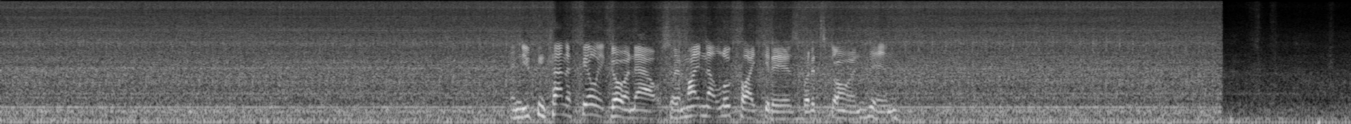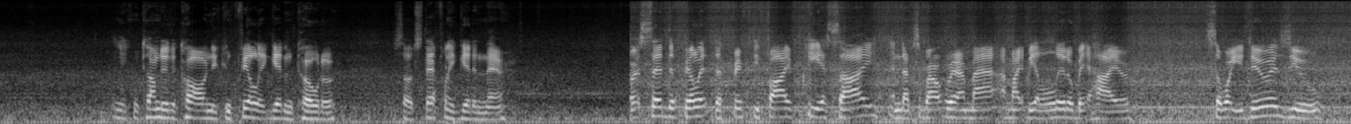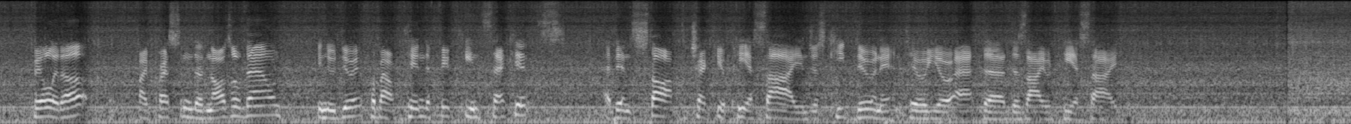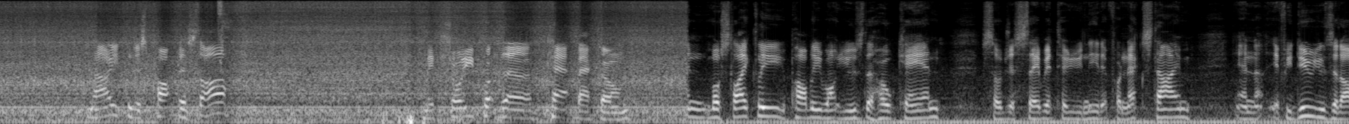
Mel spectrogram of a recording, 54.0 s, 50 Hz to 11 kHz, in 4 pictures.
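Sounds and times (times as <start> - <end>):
car engine idling: 0.0 - 54.0
loud steady hiss: 24.6 - 47.4.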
